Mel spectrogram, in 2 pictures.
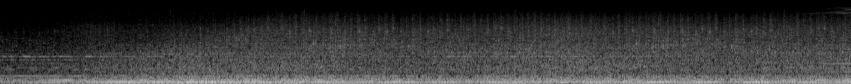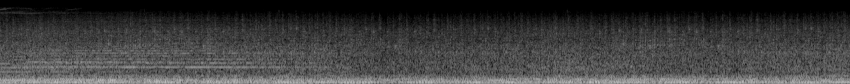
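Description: Propeller plane engines drone steadily in a low, throbbing hum.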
